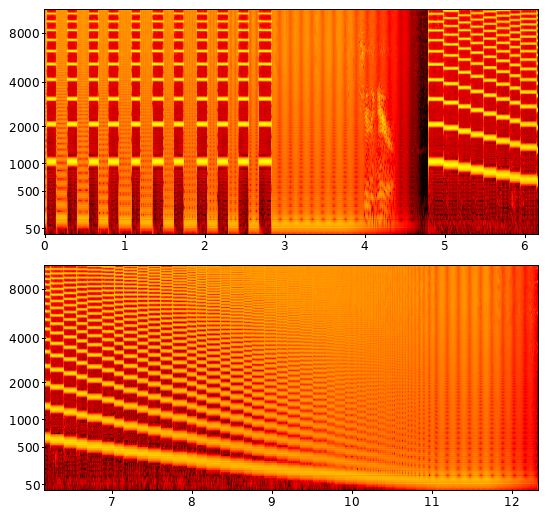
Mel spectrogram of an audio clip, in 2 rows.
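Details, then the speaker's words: Restored 1974 Minimoog, glide off, top note held while stepping through each key: each key steps cleanly to a steady, clear pitch with no flutter or dropouts; contacts clean and properly adjusted. "Now, something I like to do is hold in this top note and go through each key so you can hear there's no wavering between the keys. That would indicate a dirty contact or contact that needs adjustment."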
